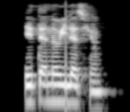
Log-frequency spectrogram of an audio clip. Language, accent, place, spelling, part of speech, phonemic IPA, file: French, France, Lyon, éthanoylation, noun, /e.ta.nɔ.i.la.sjɔ̃/, LL-Q150 (fra)-éthanoylation.wav
- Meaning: ethanoylation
